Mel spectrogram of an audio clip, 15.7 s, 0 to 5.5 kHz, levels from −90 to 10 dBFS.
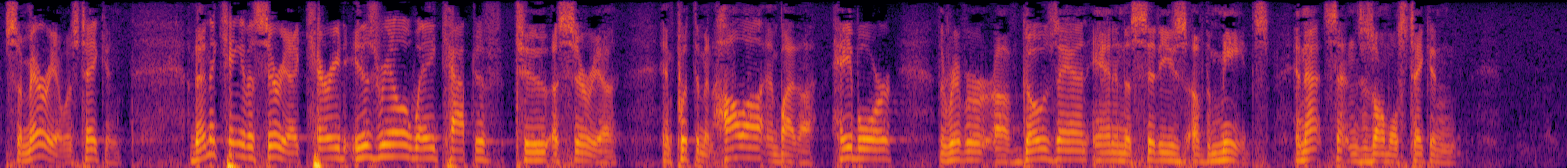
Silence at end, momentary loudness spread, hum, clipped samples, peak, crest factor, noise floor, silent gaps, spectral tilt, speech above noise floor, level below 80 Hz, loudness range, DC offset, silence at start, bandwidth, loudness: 1.1 s; 10 LU; none; under 0.1%; 0 dBFS; 18 dB; -51 dBFS; none; -7 dB/octave; 34 dB; -26 dBFS; 2 LU; under 0.1%; 0.05 s; 5.4 kHz; -18 LUFS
